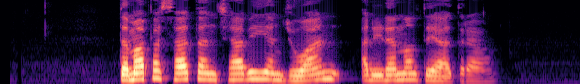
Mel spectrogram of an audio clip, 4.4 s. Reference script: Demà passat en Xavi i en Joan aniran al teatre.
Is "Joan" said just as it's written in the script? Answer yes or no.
yes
